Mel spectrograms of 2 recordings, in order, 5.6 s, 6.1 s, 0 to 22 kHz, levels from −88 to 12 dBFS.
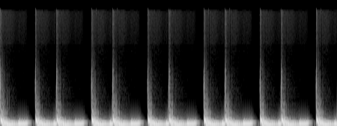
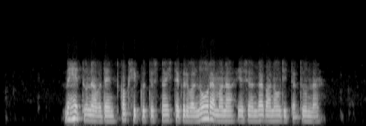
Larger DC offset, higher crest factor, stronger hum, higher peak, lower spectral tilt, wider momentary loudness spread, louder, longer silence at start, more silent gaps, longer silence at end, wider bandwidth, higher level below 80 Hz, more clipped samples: neither; second, 6 dB vs 16 dB; neither; about the same, 0 dBFS vs -2 dBFS; about the same, -10.5 dB/octave vs -11 dB/octave; second, 3 LU vs 8 LU; first, -11 LUFS vs -18 LUFS; second, 0 s vs 1.1 s; neither; second, 0 s vs 0.75 s; second, 2.6 kHz vs 3.7 kHz; first, -8 dBFS vs -64 dBFS; first, 0.4% vs under 0.1%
